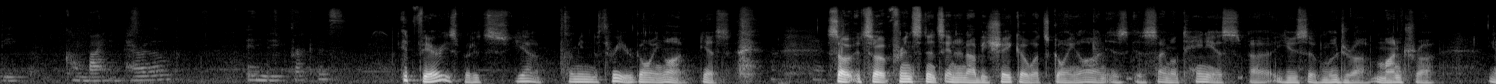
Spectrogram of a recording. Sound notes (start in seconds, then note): 7.3 chuckles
